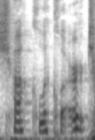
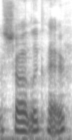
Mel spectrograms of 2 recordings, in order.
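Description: First: "Chuck Leclerc" with hard CH and R; dad's Americanized name. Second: "Charles Leclerc" with a soft SH opening; attempted proper pronunciation. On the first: Retold or imitated. Daughter quotes dad's name for the driver, bluntly Americanized. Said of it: "my dad refers to him as". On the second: Shown as a demonstration. Host tries the Ferrari driver's name properly, soft French-style pronunciation. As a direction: say "Charles Leclerc" carefully as Sharl Leclair. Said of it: "we just can't do it justice".

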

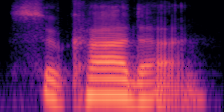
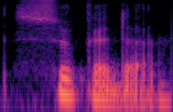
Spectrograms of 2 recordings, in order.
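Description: First: "Sukada" said su-KAH-da, stressed long A after the K; shifted stress. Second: "Sukada" said SU-ka-da, stress up front, short middle vowel; corrected pronunciation. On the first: Teacher mimicking a disciple's name misstressed, "Sukada" as su-KAH-da. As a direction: lean hard on KAH in "Sukada". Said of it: "They put the emphasis on the last syllable". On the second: Teacher correcting a disciple's name, "Sukada" stressed as SU-ka-da. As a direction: hit SU, then a light, quick "kada" in "Sukada". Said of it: "No, it's Sukada". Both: Shown as a demonstration.

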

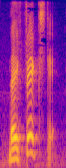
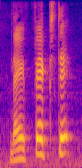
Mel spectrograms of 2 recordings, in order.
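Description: Both takes have the same delivery.

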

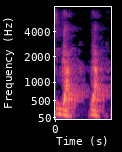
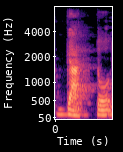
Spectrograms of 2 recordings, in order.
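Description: First: Said in the usual way. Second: Gato with a held double t; slow Italian model. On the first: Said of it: "Que em português". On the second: Shown as a demonstration. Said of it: "doppia consonante". (gato com a consoante dupla)

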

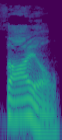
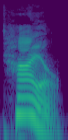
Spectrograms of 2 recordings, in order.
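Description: First: "thile" opening on a voiced TH as in "this". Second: "tile" with a plain T, like kitchen tile. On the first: Podcaster mimics others saying the musician's name, with voiced TH. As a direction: rhyme "thile" with tile, starting with voiced TH. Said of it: "with a voiced T H". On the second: Podcaster recalls his own wrong guess at the name, said as tile. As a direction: say "tile" with a hard T at the start. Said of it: "like a kitchen tile". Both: Shown as a demonstration.

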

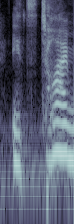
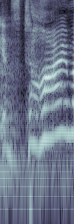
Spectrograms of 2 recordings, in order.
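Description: First: Said in the usual way. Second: Excited echo. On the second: Retold or imitated. Boyfriend repeats, excited.

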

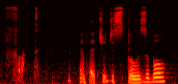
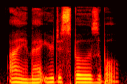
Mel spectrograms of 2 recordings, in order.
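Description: First: Very soft, under-the-breath self-correction; muttered aside. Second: Said in the usual way. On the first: Real, not acted. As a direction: mutter your slip back to yourself. Muttering over a reading slip.

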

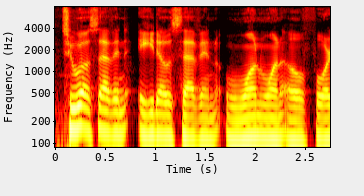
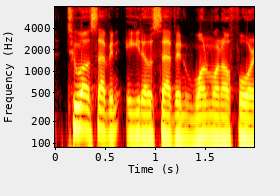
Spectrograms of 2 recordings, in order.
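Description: First: Spelled out slowly digit by digit; slow, clear read of "Two oh seven"; slow number read. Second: Phone number read. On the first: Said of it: "repeats the phone number slower". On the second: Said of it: "reads the phone number". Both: Shown as a demonstration.

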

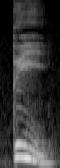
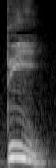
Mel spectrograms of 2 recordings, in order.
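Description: First: "Die" again with the plain ee of Portuguese; wrong Die. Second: "Die" with the plain ee of Portuguese; wrong Die. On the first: Teacher repeating the wrong "Die" for the class. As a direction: say "Die" once more as a flat ee. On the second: Teacher showing students the wrong "Die". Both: Shown as a demonstration.

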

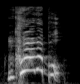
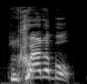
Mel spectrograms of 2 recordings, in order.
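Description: First: High-pitched, amazed "Incredible"; mock amazement. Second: Said in the usual way. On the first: Real, not acted. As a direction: squeal "Incredible" far above your usual pitch. Repeats word in mock amazement.

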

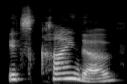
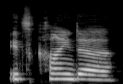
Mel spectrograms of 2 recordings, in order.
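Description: First: Slow, full It's kind of, each word separate; full form kind of. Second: Slow It's kinda with kind and of merged; contracted kinda. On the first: Teacher modelling the full form It's kind of slowly. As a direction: say kind of fully, not kinda. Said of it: "Essa é a forma completa". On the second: Teacher modelling the contracted It's kinda. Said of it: "dizer kinda". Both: Shown as a demonstration.

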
